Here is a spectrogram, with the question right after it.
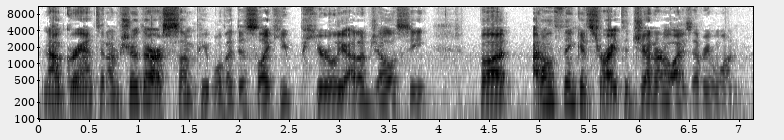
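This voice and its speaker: Male YouTube commentator, bright and pointed tone, measured and articulate, reading a prepared rebuttal. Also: mid-range voice, big pitch swings, a little hiss or hum. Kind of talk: scripted response commentary.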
